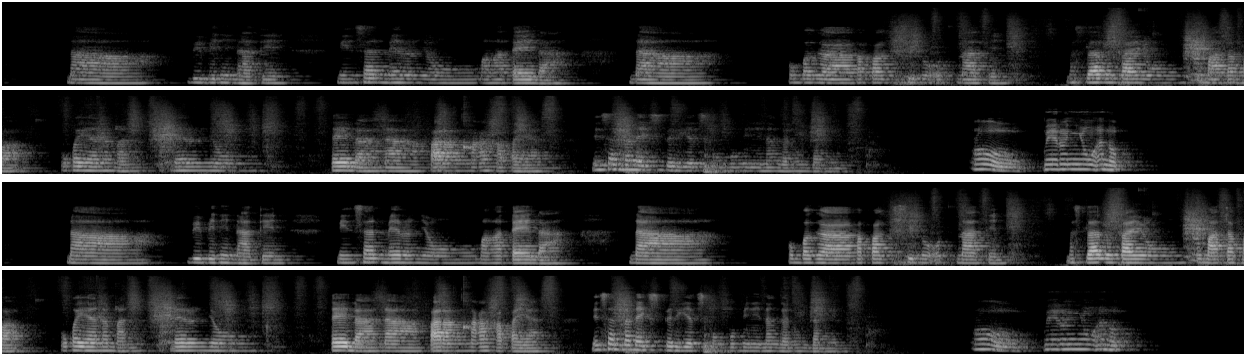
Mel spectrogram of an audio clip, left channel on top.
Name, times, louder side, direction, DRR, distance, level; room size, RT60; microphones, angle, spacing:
voice 1, 0.6-1.5 1.9-3.1 3.3-5.6 5.9-6.0 6.3-7.1 7.9-10.1 10.6-12.6 13.1-15.0 15.7-17.8 18.3-20.8, right 4 dB, 85° right, 6 dB, 0.7 m, -30 dB
sound 1, 8.8-18.1 18.5-21.3, right 1 dB, 15° right, 1.0 m, -41 dB
voice 2, 22.1-23.6, left 3 dB, 75° left, 9 dB, 0.5 m, -30 dB
4.3 x 3.6 x 3.4 m, 0.65 s
head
